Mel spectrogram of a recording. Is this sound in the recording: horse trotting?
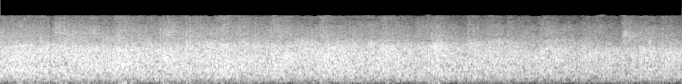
no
